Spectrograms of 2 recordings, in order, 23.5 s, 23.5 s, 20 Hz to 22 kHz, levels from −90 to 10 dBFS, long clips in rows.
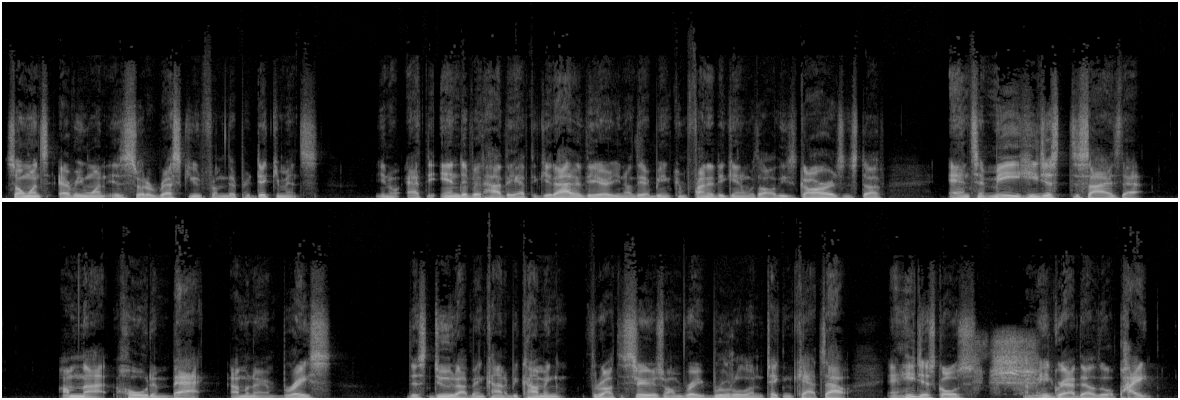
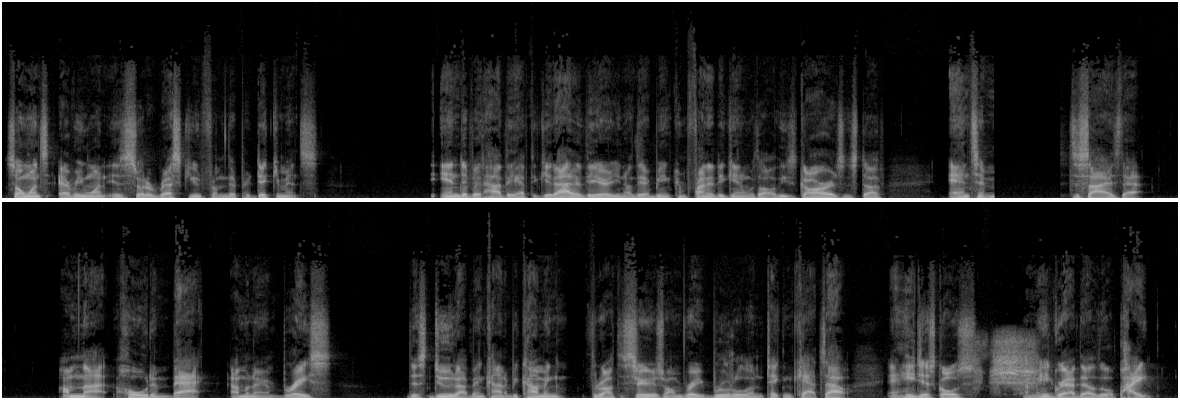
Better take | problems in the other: first | audio cutting out; at 3.5 s for 0.5 s and at 10 s for 0.5 s

